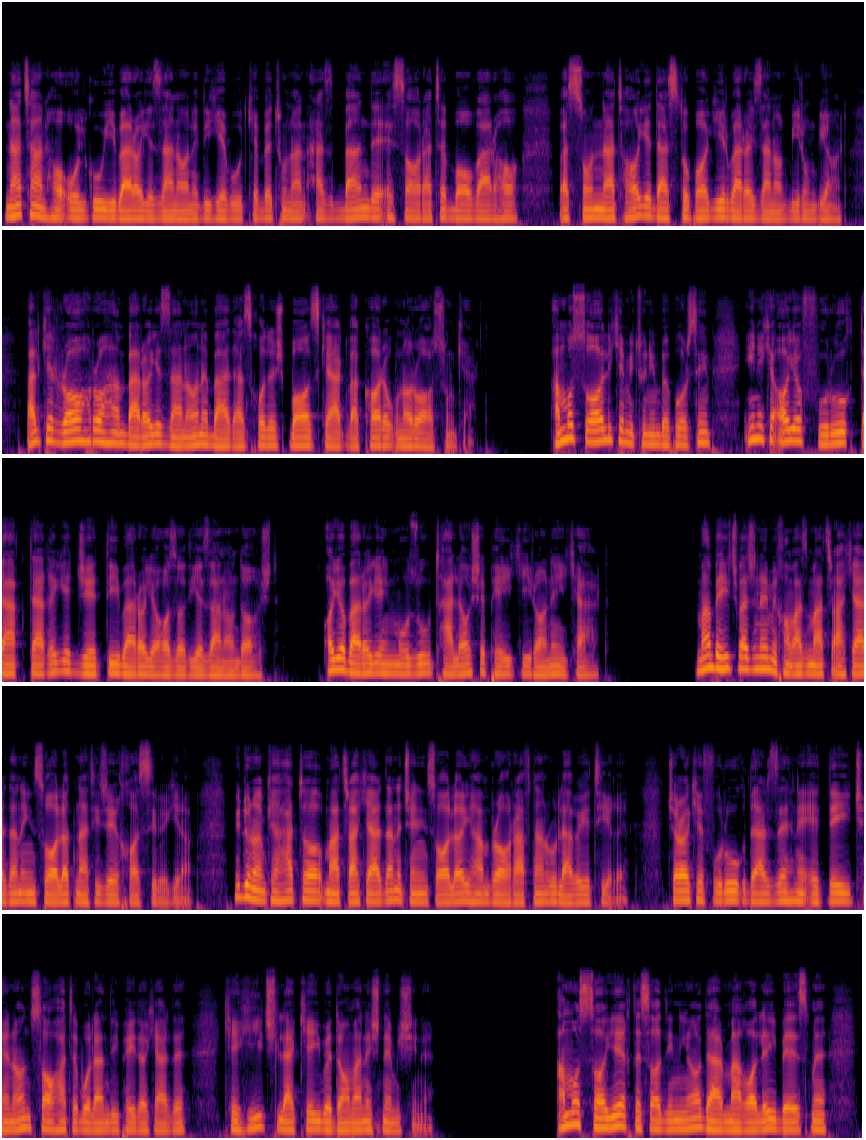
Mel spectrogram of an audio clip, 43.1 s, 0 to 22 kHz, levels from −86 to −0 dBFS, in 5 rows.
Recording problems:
high frequencies cut off; noticeable; nothing above 8 kHz

